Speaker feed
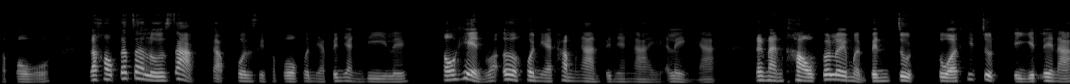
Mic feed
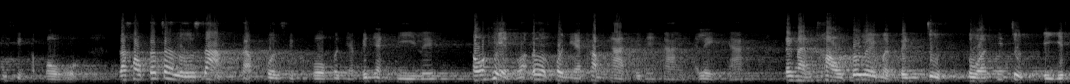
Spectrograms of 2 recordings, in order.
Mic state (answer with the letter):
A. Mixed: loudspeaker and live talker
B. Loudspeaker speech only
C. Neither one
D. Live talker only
B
